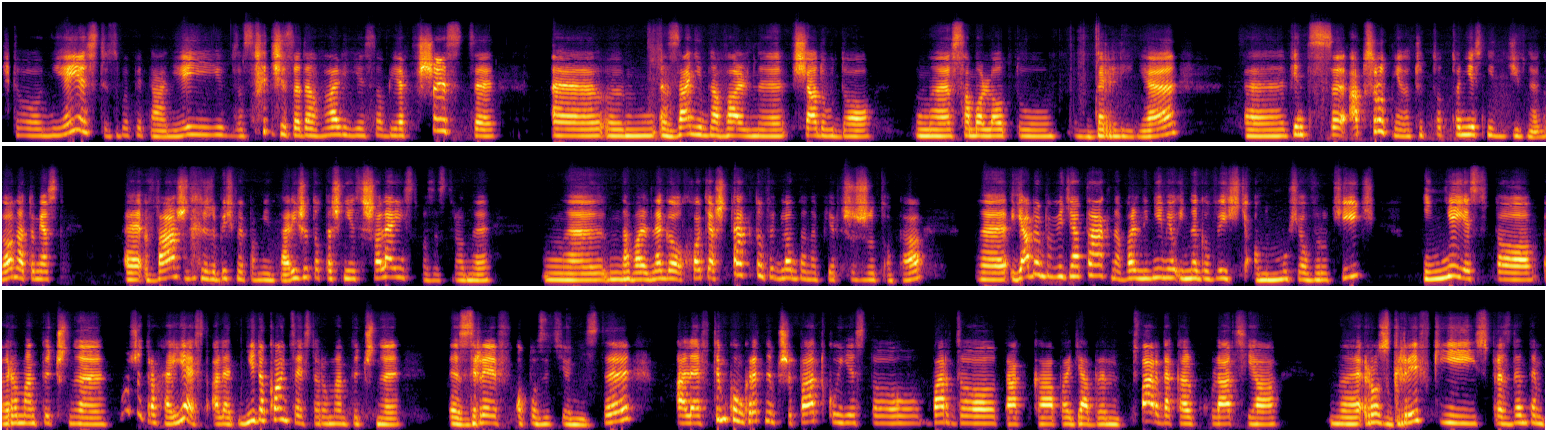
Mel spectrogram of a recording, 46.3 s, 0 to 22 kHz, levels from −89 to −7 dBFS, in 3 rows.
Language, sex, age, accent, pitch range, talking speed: Polish, female, 30-49, native, 185-230 Hz, 120 wpm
